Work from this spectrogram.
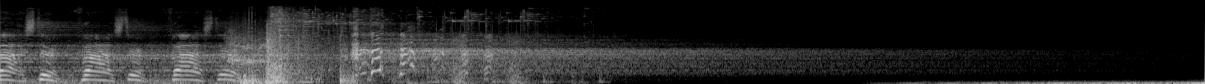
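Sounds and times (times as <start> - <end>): broken glass clattering: 2.3 - 6.2.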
